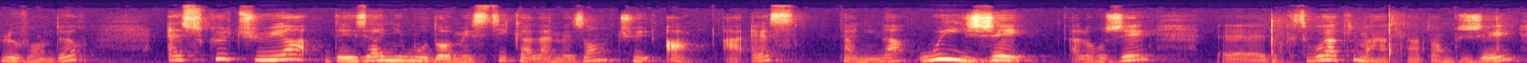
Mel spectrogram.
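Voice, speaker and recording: A woman with an Algerian accent teaching French grammar, reading exercises slowly, spelling out letters and explaining in Arabic. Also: lowish voice, creaky, a little mellow, a little hiss or hum. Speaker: primary school teacher.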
